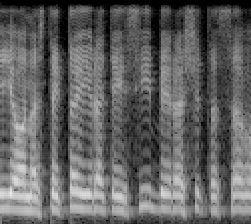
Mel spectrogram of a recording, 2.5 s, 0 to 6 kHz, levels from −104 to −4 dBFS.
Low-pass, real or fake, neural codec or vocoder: 5.4 kHz; real; none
